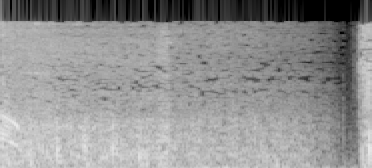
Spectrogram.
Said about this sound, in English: Wait, I've got a better idea. I'll jump on the next train that passes under this bridge and hang on for dear life.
